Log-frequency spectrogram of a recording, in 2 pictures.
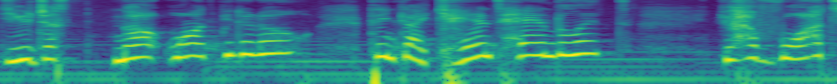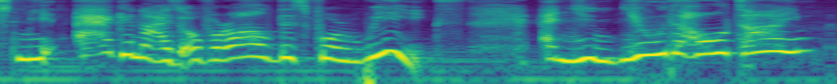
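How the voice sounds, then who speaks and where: A woman voicing a distraught young man who shouts hurt, pleading accusations in a read-aloud story. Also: very high voice, very animated, takes it slowly, hardly any pauses, soft background music, pitched above the performer's own voice, exaggerated voice. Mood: anguished anger.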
